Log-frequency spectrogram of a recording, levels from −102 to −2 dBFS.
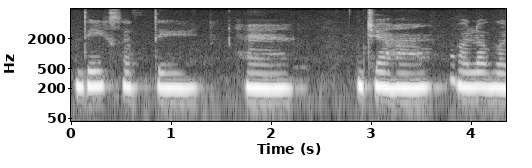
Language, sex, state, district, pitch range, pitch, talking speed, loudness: Hindi, female, Bihar, Kaimur, 200-215 Hz, 205 Hz, 85 wpm, -12 LUFS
